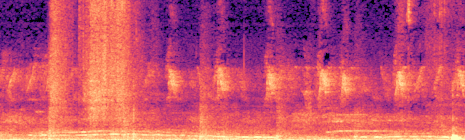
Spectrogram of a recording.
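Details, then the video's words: A dog whimpers in thin, wavering whines, one drawn out for about three seconds and gently falling, then a shorter whine, over a steady low hum with brief rustles. "cute puppies"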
